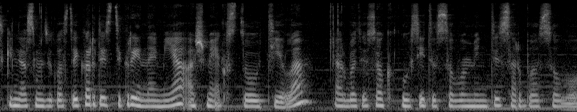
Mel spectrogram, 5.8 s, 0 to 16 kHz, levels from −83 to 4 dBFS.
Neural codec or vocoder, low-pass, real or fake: none; 14.4 kHz; real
